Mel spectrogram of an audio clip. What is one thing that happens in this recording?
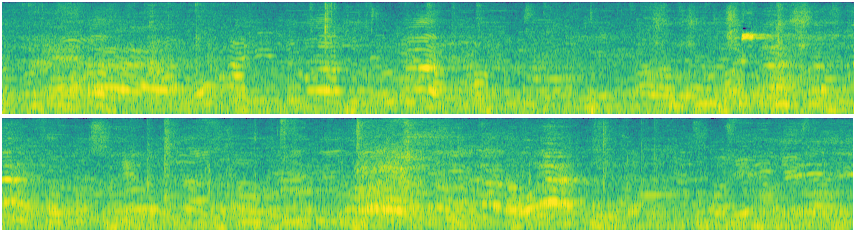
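A crowd of spectators chatters and shouts nearby, outdoors.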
